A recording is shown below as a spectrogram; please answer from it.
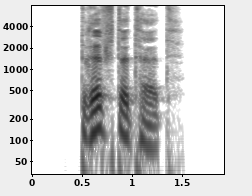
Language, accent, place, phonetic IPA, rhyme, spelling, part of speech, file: German, Germany, Berlin, [ˈdʁɪftətət], -ɪftətət, driftetet, verb, De-driftetet.ogg
- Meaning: inflection of driften: 1. second-person plural preterite 2. second-person plural subjunctive II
